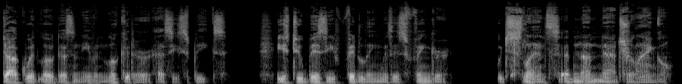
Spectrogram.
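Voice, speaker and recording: A man narrating an audiobook in the first person, his voice extremely deep and gravelly with a husky edge. He reads in a brooding, measured way. The recording is close and dry. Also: fairly bright tone, no room sound.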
